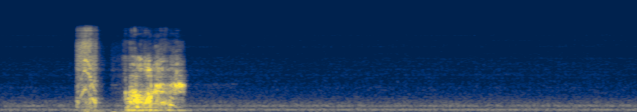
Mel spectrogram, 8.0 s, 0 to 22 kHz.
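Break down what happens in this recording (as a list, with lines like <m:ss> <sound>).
0:01 the sound of a zipper
0:01 you can hear a dog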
